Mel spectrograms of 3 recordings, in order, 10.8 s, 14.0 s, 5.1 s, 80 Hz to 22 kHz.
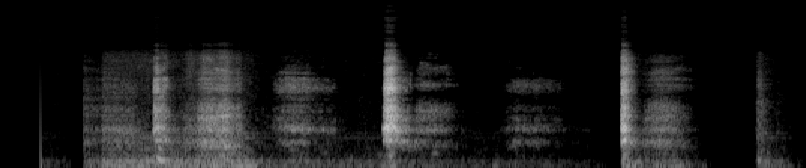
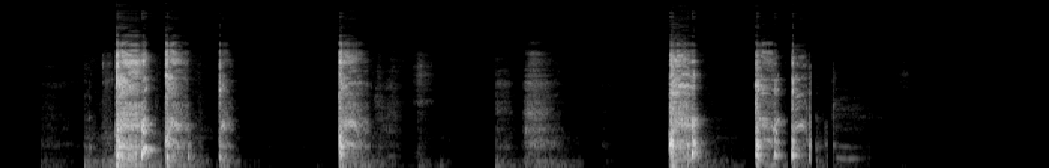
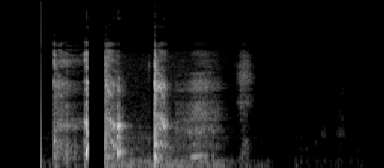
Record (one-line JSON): {"exhalation_length": "10.8 s", "exhalation_amplitude": 22208, "exhalation_signal_mean_std_ratio": 0.23, "three_cough_length": "14.0 s", "three_cough_amplitude": 32768, "three_cough_signal_mean_std_ratio": 0.24, "cough_length": "5.1 s", "cough_amplitude": 25166, "cough_signal_mean_std_ratio": 0.21, "survey_phase": "beta (2021-08-13 to 2022-03-07)", "age": "18-44", "gender": "Female", "wearing_mask": "No", "symptom_cough_any": true, "symptom_new_continuous_cough": true, "symptom_runny_or_blocked_nose": true, "symptom_sore_throat": true, "symptom_diarrhoea": true, "symptom_fatigue": true, "symptom_fever_high_temperature": true, "symptom_change_to_sense_of_smell_or_taste": true, "symptom_other": true, "smoker_status": "Never smoked", "respiratory_condition_asthma": false, "respiratory_condition_other": false, "recruitment_source": "Test and Trace", "submission_delay": "1 day", "covid_test_result": "Positive", "covid_test_method": "RT-qPCR", "covid_ct_value": 32.6, "covid_ct_gene": "ORF1ab gene", "covid_ct_mean": 32.6, "covid_viral_load": "21 copies/ml", "covid_viral_load_category": "Minimal viral load (< 10K copies/ml)"}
